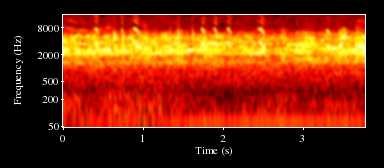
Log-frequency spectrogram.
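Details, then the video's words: Arctic terns at a colony giving anxiety and threat calls at an intruder, recorded close up, with chick calls; a dense overlapping chorus of harsh, high rasping calls and short slurred notes continues without a break. "Arctic Tern. CU Anxiety And Threat Calls At Intruder. CU Calls From Chicks."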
